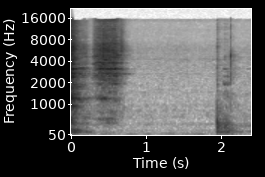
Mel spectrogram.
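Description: A metal spoon clinks against a serving dish, then gives a short scraping rasp about half a second in. A second clink comes near the end.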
